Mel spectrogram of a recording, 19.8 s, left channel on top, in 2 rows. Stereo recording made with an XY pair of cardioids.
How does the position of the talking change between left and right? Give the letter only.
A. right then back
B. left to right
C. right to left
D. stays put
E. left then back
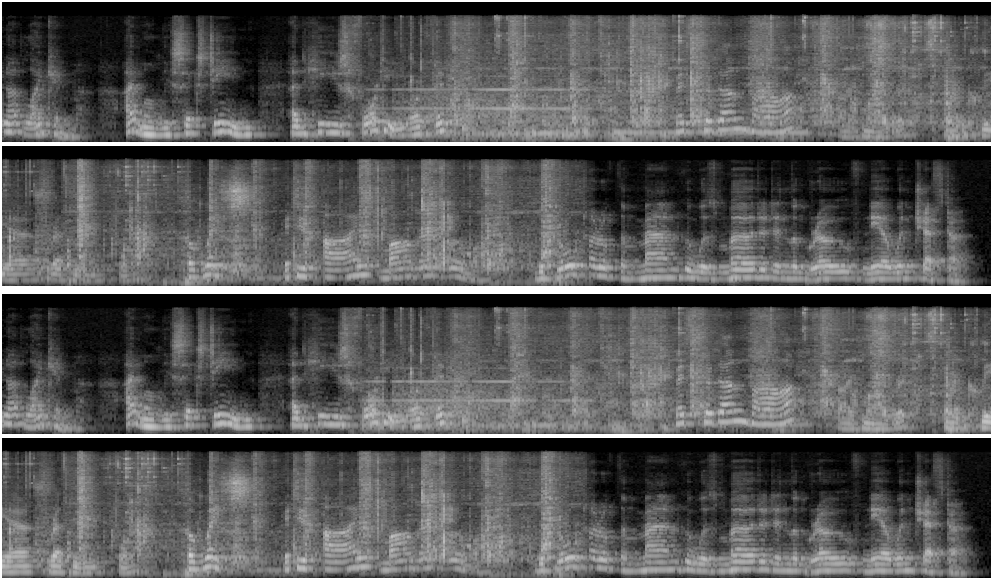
A.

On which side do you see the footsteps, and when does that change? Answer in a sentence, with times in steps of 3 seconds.
You can hear the footsteps not at all from 0 s, on the left from 3 s, in the centre from 12 s and not at all from 18 s.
